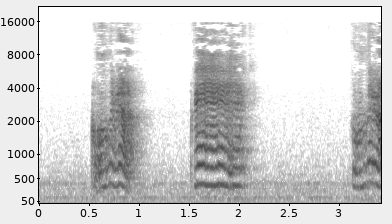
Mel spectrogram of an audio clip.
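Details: Magpie mimicking speech in a kitchen, giving three drawn-out, nasal, meow-like voiced phrases about half a second each, rich in harmonics, spaced by short silences over a low background hum.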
